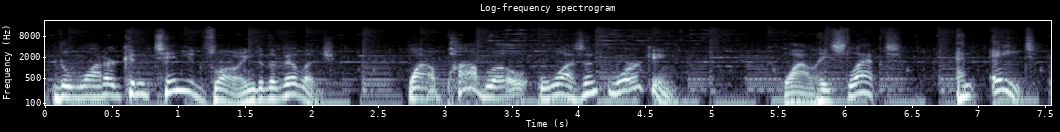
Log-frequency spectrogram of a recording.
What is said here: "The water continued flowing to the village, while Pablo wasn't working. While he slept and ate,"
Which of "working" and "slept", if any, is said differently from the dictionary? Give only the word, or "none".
none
